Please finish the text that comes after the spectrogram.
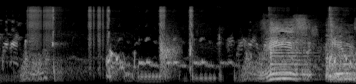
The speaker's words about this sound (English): These bees are very agitated. They get sad. But I don't know if you can hear the sound that they're making. Uh, can you hear the squealing?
